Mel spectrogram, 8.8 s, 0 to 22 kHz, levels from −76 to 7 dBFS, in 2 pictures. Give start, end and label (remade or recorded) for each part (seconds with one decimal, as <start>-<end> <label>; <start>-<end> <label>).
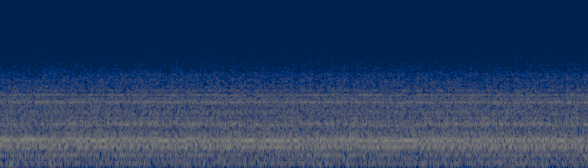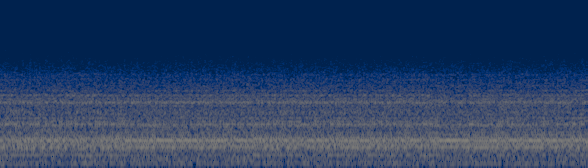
0.0-8.8 recorded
